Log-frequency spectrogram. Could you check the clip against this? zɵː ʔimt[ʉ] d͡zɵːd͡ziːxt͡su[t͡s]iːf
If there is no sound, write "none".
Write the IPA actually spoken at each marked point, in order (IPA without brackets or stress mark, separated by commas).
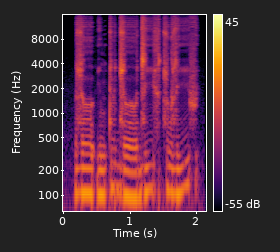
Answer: ʉ, z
